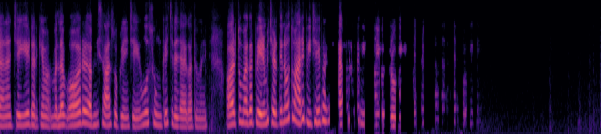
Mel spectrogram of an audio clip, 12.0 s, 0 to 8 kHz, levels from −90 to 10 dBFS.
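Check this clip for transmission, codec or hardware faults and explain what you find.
Several transmission faults affect this speech clip: brief concealed dropouts, a stretch of choppy loss, a suppressed passage during double talk, and echo leaking through. The high end stops at 8 kHz, which fits a wideband call codec such as G.722.

Short concealed packet loss occurs at 1.90–1.95 s, 3.55–3.61 s and 5.62–5.65 s. Each is heard as a brief smear or wobble where the sound seems to stretch. Between 20 and 40 ms of audio never arrived, and the decoder bridged the hole by extending the preceding sound before blending back.

Repeated packet loss (robotic sound) runs from 4.07 to 4.58 s. The audio turns choppy, with bits missing. Five separate gaps, the longest 30 ms, were each patched by continuing the last sound, so the patches pile up into a stuttering texture.

Speech suppressed in double talk spans 6.52–8.19 s. 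The voice sinks sharply, by roughly 40 dB at its deepest, and breaks up for about one and a half seconds. This is likely the echo canceller muting everything while both parties spoke, unable to tell the talker from loudspeaker echo.

The other side's voice leaking through appears at 7.49–7.56 s, 8.26–8.50 s and 8.68–9.58 s as a faint second voice some 20 to 25 dB below the talker. It is likely the far end's audio from the loudspeaker that the echo canceller failed to remove fully.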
